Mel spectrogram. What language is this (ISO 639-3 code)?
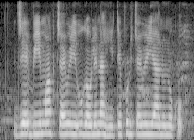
mar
